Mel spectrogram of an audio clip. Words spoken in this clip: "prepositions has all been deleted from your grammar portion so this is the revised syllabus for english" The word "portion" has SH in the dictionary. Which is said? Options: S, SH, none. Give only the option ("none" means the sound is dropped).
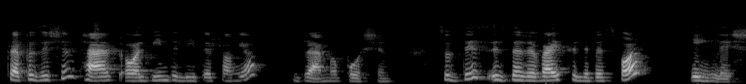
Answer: SH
